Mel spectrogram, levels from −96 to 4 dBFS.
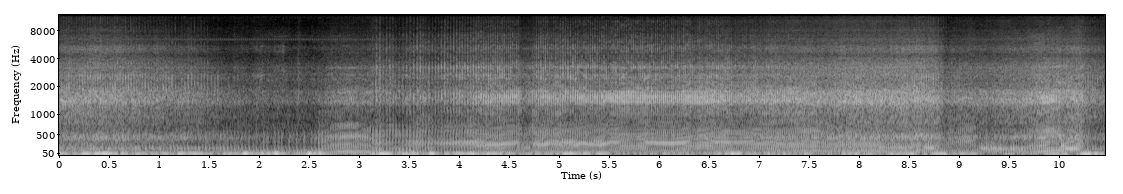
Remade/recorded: recorded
